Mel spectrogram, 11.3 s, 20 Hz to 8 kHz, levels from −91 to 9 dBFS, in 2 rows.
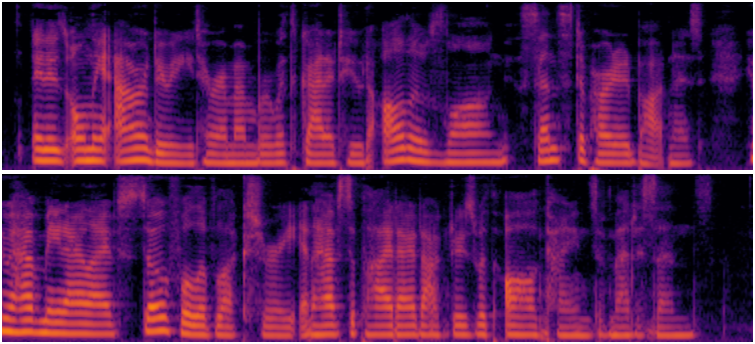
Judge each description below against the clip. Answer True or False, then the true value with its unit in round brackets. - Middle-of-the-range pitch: True (160 Hz)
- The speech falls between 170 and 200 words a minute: True (180 wpm)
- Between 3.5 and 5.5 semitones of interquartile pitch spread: False (3.1 semitones)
